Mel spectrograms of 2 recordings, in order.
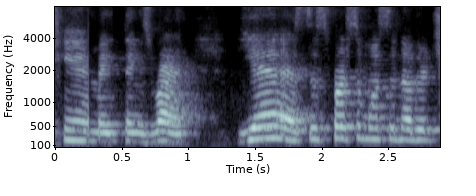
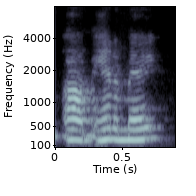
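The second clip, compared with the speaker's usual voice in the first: ordinary talk, nothing marked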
